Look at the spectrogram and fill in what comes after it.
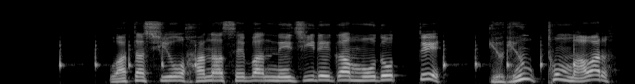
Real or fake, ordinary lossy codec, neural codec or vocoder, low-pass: fake; none; codec, 16 kHz, 8 kbps, FreqCodec, larger model; none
